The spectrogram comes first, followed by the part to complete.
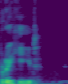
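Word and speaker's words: Brighid: __ ] uh indeed the name Bridget pronounced brihid potato alcohol right like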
